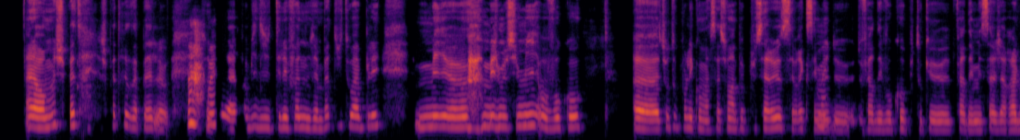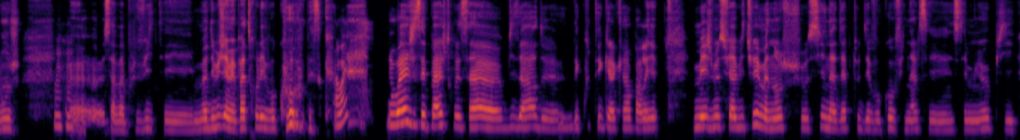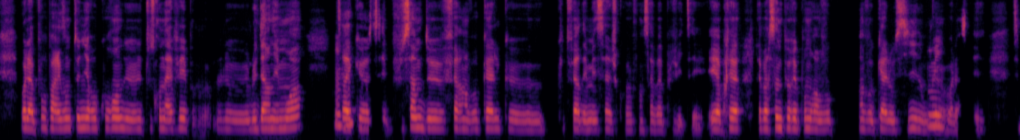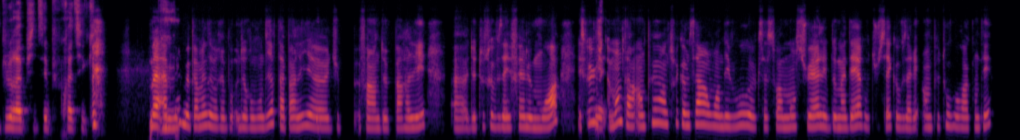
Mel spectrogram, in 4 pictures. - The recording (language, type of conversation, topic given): French, podcast, Comment gardes-tu le contact avec des amis qui habitent loin ?
- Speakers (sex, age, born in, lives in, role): female, 20-24, France, France, host; female, 25-29, France, Germany, guest
- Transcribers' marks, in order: laughing while speaking: "très, je suis pas très appel, heu"; chuckle; other background noise; chuckle; chuckle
